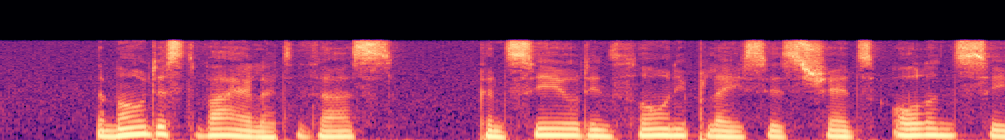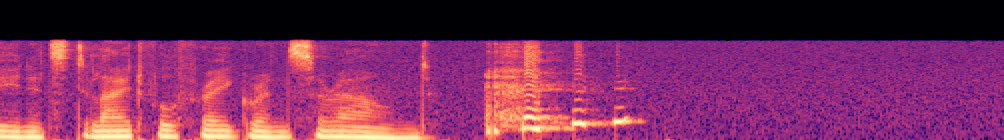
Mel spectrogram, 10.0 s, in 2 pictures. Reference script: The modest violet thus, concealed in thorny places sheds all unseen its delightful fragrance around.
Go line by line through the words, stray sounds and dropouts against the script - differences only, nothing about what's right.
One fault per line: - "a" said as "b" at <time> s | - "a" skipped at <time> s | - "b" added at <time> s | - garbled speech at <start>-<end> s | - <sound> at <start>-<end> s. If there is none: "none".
- laugh at 7.4-8.3 s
